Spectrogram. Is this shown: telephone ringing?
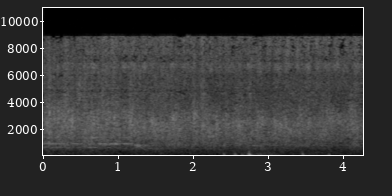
no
